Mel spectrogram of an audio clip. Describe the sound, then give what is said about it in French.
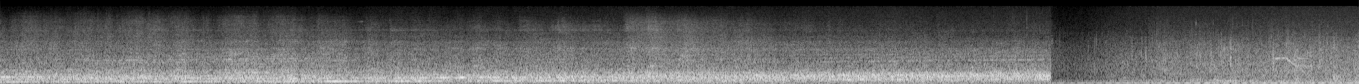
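A metro train rumbles loudly and steadily through an enclosed station, with a dense roar and low hum, then the noise drops suddenly near the end to a softer rumble. “Et ils sortent de la station de métro.”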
